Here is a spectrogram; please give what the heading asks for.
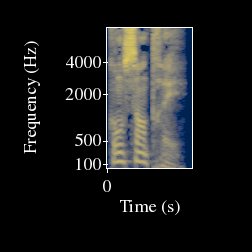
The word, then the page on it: concentré: francais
